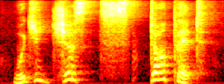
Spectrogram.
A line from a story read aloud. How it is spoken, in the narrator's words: yelled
